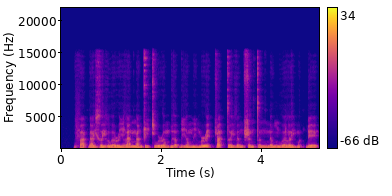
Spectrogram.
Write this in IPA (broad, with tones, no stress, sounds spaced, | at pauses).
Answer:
f aː˨˩ k̚ l a˨˩ j ɣ ə˧˥ j l u˨˩ ə̯ ɹ i˧ l a˧ n ŋ a˨˩ n ʈ i˨˩˦ c u˨˩˨ ɹ ə˧˥ m ɓ ɨ˧ ə̯ ɓ i˧ ə̯ m i˨˩˦ m ɹ e˦˥ k̚ ʂ a˦˥ t̚ t̪ ə˨˩ j l ə˨˩˦ ŋ ʂ ə˧ ŋ t̪ ə˨˩ ŋ n ə˧˥ w ŋ u˨˩˦ ə̯ l ə˨˩ j m ə˦˥ k̚ ɓ e˧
